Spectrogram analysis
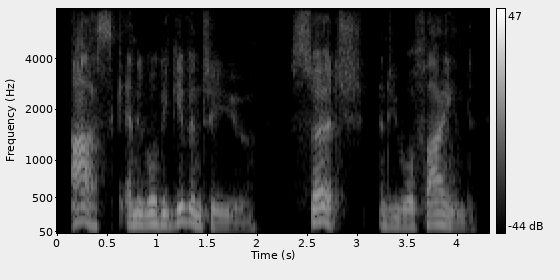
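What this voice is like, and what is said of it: German-accented English. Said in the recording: “I think he probably did not speak with a German accent, but I'll try my best.”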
